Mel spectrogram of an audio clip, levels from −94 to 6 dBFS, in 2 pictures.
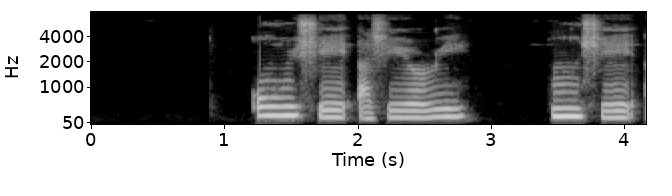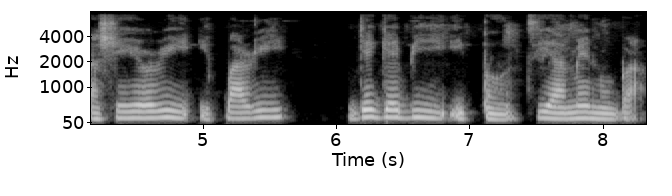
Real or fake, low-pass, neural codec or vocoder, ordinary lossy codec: real; 7.2 kHz; none; none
